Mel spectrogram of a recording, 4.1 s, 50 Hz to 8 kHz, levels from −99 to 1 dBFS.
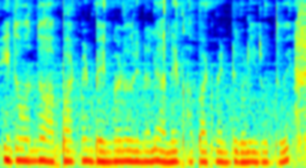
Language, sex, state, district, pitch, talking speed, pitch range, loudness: Kannada, male, Karnataka, Raichur, 175 Hz, 115 wpm, 170-185 Hz, -16 LUFS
